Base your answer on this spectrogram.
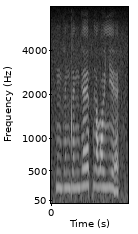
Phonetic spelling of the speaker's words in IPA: ŋ ɡ ʏ n d ɛ ŋ ɡ ɛ p i lˠ ʉ lʲ ɛ

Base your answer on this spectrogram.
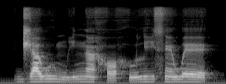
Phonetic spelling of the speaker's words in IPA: d͡ʒ a˦ w u˦˨ m i˨˦ n ã˦˨ h ɔ˨ h u˨˦ l i˦ s ɛ̃˦ w ɛ˦˨

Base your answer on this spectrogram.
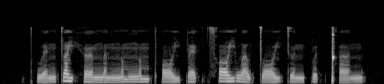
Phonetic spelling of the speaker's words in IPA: kʷʰ ɛː˨˥ ŋ t̪ ɐ˥ j h œː˨ ŋ ɐ˨ n ŋ ɐ˧ m ŋ ɐ˧ m pʰ ɔː˨ j p ɛː˧ k̚ t͡sʰ ɔː˥ j w ɐ˨˩ w t̪ ɔː˨ j t̪ ɵ˨˧ n p ɵ˧ t̚ kʰ ɐ˨˧ n

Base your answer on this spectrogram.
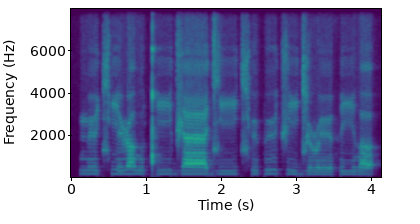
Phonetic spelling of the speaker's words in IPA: m ʏː t͡ɕʰ iː ɭ ʌ ð u ǃʼ iː d͡ʒ æː d͡ʑ iː t͡ɕʰ ʉ p ʉ t͡ʃ iː d͡ʑ ʏ ɭ ʏː θ iː ð ʌ

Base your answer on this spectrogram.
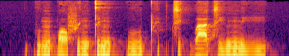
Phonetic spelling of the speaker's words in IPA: kʷ ɐ˧ ŋ p ɔː˨˩ f ɪ˨˧ ŋ t̪ ɪ˧ ŋ ɪ˨˥ k̚ p uː˨˥ pʰ ɪ˧ k̚ t͡s ɪ˨˥ k̚ w aː˨ t͡s iː˨˥ ŋ n̪ iː˨˥

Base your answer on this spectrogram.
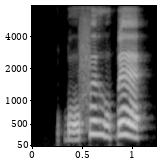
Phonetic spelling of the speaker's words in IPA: ɓ o˩˧ f ø˥ ɦ u˧ ɓ ɛ˥˧

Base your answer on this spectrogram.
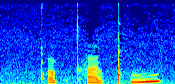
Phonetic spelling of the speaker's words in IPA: qʼ u p kʰ a l ǃʰ u

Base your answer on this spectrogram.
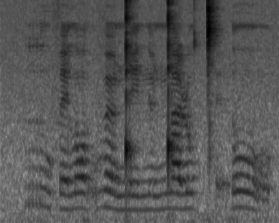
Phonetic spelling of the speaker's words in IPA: r u f ɛ l ɔ ɾ o̰ v œ ŋ͡ǃ e n ø ŋ͡ǃ a ɭ o ǀʰ ɛ̰ ɾ o

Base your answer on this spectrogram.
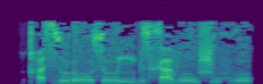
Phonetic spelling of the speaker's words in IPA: qʰ æ s z u ɽ oː s ʊː ɲ m b ʊ z x a v oː w ɕ u x ɣ o

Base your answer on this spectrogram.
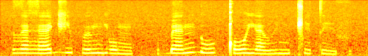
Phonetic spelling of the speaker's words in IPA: ð ɛ ɦ ɛ d͡ʒ i p ø ŋ j o ŋ | ɓ ɛ ŋ ɗ u ǃ o j ɛ β i ŋ ǁ i t i f

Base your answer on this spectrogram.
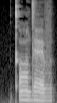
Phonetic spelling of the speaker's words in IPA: kʼ ɑ̃ d æ v

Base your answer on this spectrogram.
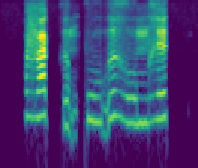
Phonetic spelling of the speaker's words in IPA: v a˦˥ k̚ ʔ ə̰˧˨ m k w ṵ˧˥ ə̯ ɣ o˧ m ɣ ɛ˦˥ k̚

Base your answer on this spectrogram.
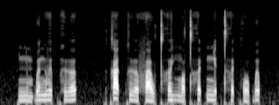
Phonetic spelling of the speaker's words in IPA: ɲ ə˧˩ m ɓ ə˧ n v e˦˥ p̚ h ɨ˨˦ ə̯ | k a˦˥ t̚ k ɨ˨˩ ə̯ f a˧˩ w t̪ʰ ə˧ j ŋ ɔ˨˩ t̪ʰ ə˦˥ t̚ ɲ ɛ˦˥ t̚ t̪ʰ ə˦˥ t̚ f o˨˩ ɓ ə˦˥ p̚

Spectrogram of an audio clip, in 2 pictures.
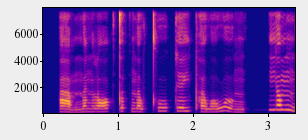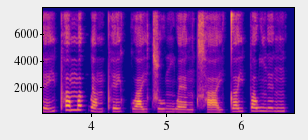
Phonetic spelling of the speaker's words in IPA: aː˨˩ m n̪ ɐ˨ n l ɔː˨˥ k̚ t̪ ɐ˧ k̚ n̪ ɐ˧ w t̪ʰ uː˥ k e˥ j pʰ ɐ˨ w o˨˥ w ʊ˨ ŋ | j ɐ˥ m ŋ e˨˥ j pʰ ɐ˥ m ɐ˥ k̚ l ɐ˨ m pʰ e˧ j kʷ aː˧ j t͡s uː˧ ŋ w ɛː˨ ŋ t͡sʰ aː˨ j t̪ ɐ˥ j p ɐ˥ w ŋ ɪ˥ ŋ

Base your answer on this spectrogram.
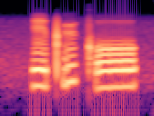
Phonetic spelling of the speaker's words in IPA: e pʼ ʉ kʼ o

